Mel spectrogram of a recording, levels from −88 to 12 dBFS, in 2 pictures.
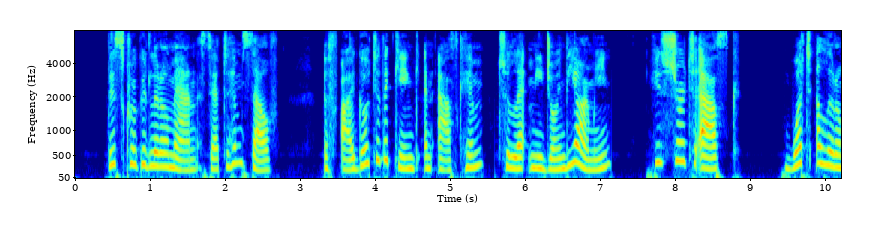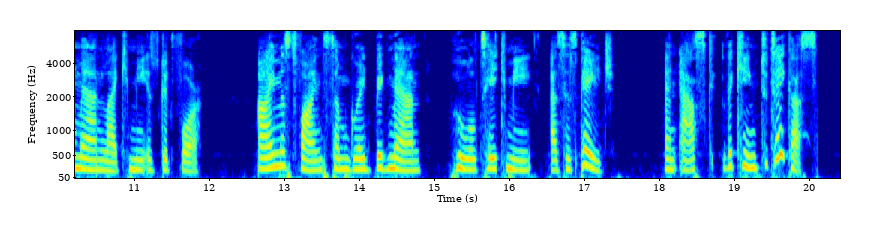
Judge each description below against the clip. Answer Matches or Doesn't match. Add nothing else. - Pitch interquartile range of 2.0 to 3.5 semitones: Doesn't match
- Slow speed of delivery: Doesn't match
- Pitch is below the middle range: Doesn't match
